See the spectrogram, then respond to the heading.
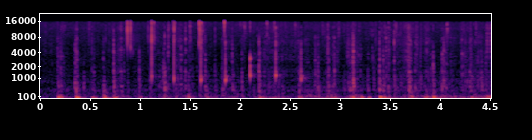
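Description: A small Star Wars Funko Pop box of printed cardboard with a clear plastic window and a figure inside is held close in both hands and tapped rapidly with fingertips and nails on its front and sides. The result is a quick, uneven patter of dull, hollow low thumps mixed with short, dry clicks that die away almost instantly.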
